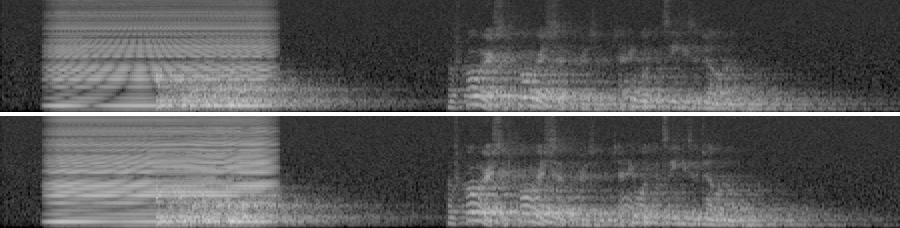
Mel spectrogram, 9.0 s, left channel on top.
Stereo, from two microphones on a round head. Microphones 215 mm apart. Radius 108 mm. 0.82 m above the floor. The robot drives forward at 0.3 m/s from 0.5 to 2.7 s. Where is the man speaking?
40° right (ahead or behind), 7 m.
